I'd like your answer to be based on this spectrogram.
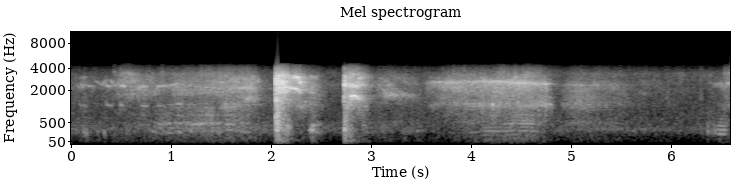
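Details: Raspy snoring breaths broken by two sharp snorting bursts, followed by further rough inhalations; snoring.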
